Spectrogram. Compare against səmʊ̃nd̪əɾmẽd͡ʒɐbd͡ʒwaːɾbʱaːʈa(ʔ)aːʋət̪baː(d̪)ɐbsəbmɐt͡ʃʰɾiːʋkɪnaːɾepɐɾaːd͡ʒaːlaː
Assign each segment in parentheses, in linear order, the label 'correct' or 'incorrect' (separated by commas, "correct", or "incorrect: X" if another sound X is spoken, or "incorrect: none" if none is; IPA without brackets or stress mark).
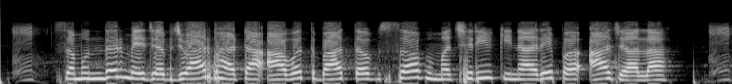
correct, incorrect: t̪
